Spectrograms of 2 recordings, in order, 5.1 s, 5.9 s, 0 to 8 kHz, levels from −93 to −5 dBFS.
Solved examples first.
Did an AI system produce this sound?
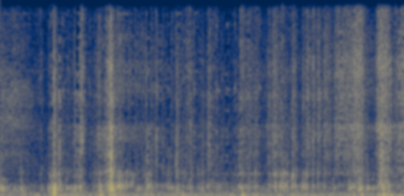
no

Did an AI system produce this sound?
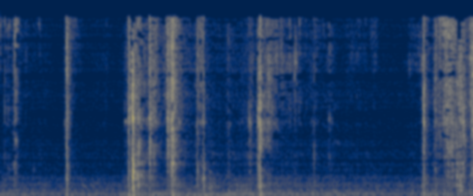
yes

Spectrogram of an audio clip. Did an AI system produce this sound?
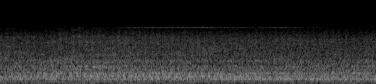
no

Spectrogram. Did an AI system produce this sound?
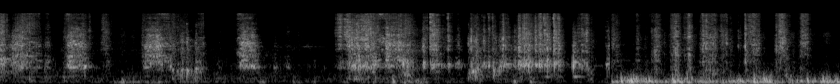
no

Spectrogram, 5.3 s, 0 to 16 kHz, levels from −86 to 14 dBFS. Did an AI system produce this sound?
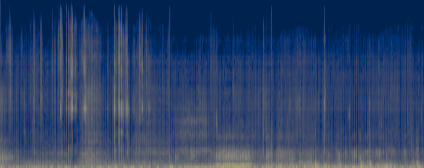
yes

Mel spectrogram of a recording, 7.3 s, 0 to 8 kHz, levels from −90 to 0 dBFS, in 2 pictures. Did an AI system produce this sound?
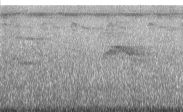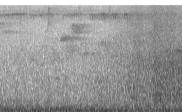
yes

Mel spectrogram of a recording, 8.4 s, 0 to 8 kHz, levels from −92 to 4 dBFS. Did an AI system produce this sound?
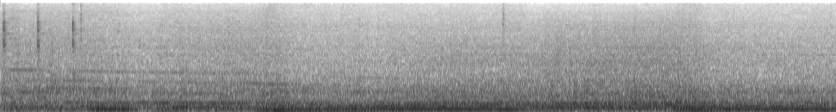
no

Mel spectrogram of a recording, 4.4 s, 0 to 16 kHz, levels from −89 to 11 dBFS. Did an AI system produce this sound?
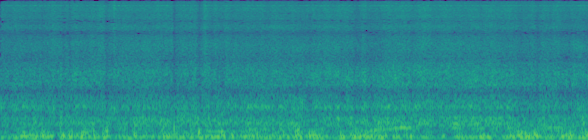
yes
